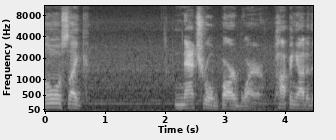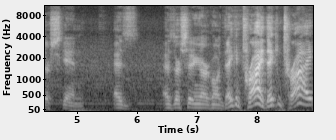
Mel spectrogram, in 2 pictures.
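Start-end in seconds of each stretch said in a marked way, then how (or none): 7.4-9.0 very loud, pitched-up, agitated, upset outburst. Voicing a figure as thorns burst from their skin: upset. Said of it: "getting upset".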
